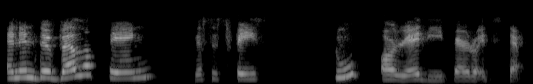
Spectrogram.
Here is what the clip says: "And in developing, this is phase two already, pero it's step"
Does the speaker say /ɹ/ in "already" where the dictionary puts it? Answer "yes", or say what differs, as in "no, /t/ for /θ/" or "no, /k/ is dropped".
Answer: yes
